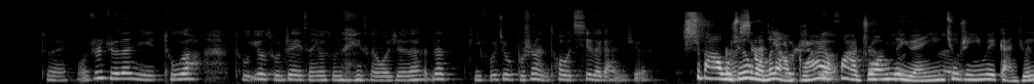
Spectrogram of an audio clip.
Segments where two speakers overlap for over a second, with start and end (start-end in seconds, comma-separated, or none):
7.2-9.4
